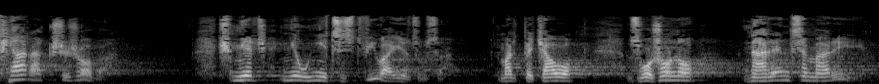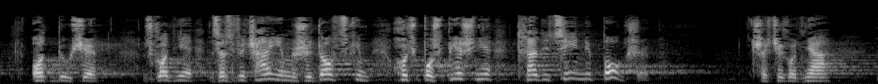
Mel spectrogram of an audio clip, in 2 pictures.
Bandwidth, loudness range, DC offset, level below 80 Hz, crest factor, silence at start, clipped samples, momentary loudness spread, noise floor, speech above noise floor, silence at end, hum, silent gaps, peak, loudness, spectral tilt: 11 kHz; 3 LU; under 0.1%; -74 dBFS; 22 dB; 0 s; under 0.1%; 13 LU; -59 dBFS; 37 dB; 0.2 s; none; none; 0 dBFS; -20 LUFS; -0.5 dB/octave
